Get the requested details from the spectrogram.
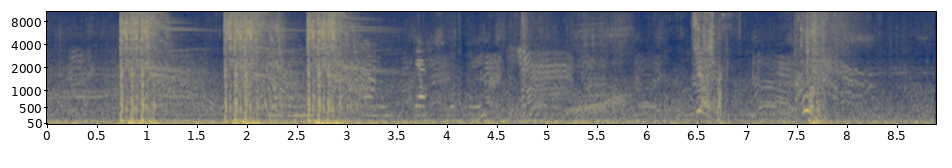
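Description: A gun fires loud, sharp shots in quick bursts.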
